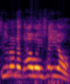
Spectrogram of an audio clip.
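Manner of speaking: loud, high-pitched call.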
